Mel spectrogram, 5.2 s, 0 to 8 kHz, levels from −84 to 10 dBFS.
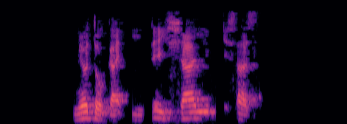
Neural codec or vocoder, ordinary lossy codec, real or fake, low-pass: none; MP3, 24 kbps; real; 7.2 kHz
